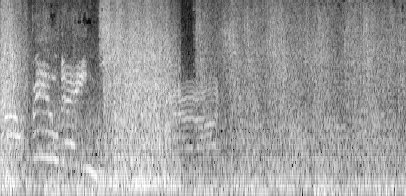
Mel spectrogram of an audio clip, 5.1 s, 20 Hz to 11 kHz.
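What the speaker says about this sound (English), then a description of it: "They shoot up buildings." Bursts of gunfire in the Dawn of War 2 strategy game, as troops shoot up buildings, form a dense, continuous clatter of shots and blasts with a voice talking over the top.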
